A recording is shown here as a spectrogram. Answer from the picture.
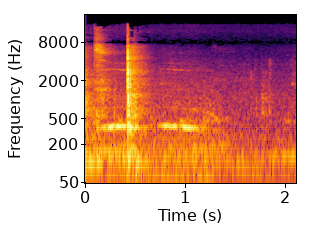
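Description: A single sharp click about half a second in, with a faint brief hum around it, then near silence: room tone. No blender motor is heard running.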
